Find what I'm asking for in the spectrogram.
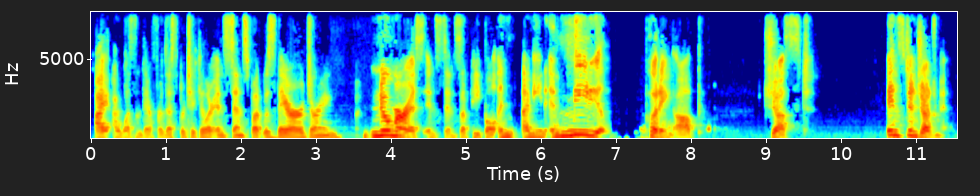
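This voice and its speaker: A woman's voice: fairly low pitch, moderate pace. Emphatic woman podcast co-host. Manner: emphatic, animated storytelling with restarts. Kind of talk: casual chat.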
